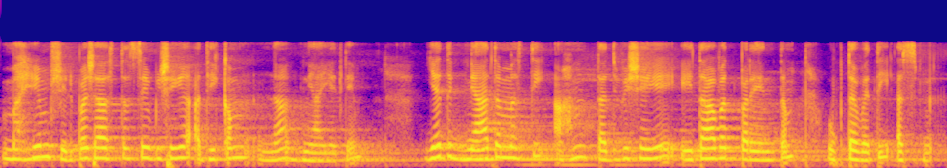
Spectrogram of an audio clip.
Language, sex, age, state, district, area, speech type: Sanskrit, female, 18-30, Karnataka, Chitradurga, rural, spontaneous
